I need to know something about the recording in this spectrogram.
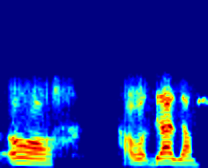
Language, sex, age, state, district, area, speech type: Assamese, female, 18-30, Assam, Darrang, rural, conversation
